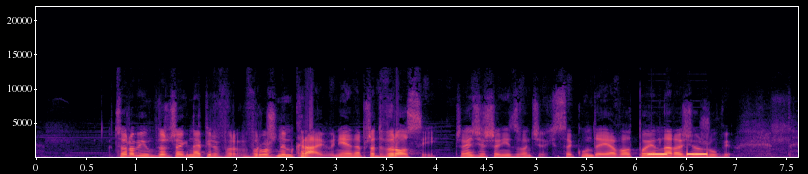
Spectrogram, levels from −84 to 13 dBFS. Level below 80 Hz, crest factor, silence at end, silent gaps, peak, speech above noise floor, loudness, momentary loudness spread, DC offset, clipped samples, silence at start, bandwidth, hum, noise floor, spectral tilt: -52 dBFS; 18 dB; 0.7 s; none; 0 dBFS; 38 dB; -16 LUFS; 17 LU; under 0.1%; under 0.1%; 0.8 s; 10 kHz; none; -55 dBFS; -5.5 dB/octave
